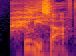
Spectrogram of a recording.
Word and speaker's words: Ubisoft: start with this one uh march 26 1986 ubisoft is that how you pronounce it yep um was founded uh fun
